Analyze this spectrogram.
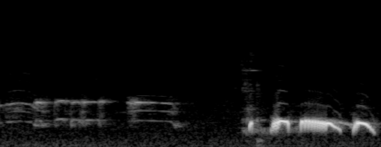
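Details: Spotted dove lure call in the low 'chìm' style, used to provoke wild doves: faint thin whistled tones first, then a loud phrase of a brief note, a quavering sustained coo and a falling final coo.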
